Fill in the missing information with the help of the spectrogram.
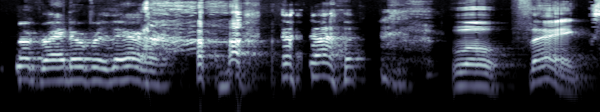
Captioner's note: laughter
